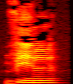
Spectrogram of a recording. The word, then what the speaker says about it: ville: On prononce L par contre dans les mots mille, ville, tranquille, Achille et tous leurs dérivés, village, million, tranquillement, etc.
